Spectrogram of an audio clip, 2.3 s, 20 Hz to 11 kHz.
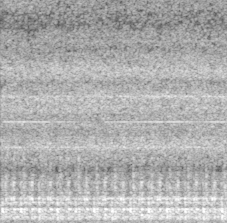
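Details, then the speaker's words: Vevor tabletop PCP compressor filling a Hatsan .25 caliber PCP air rifle, about a minute into the fill with temperature holding: steady, even mechanical chatter with a fast regular pulse, no knocks or squeals, fairly quiet. Normal running under load. "And got it all hooked up right there. Really not that noisy machine."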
